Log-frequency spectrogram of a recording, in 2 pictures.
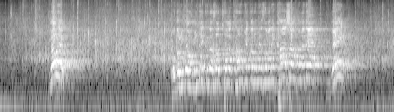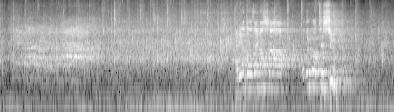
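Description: A group of young women and men shout together in chorus.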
